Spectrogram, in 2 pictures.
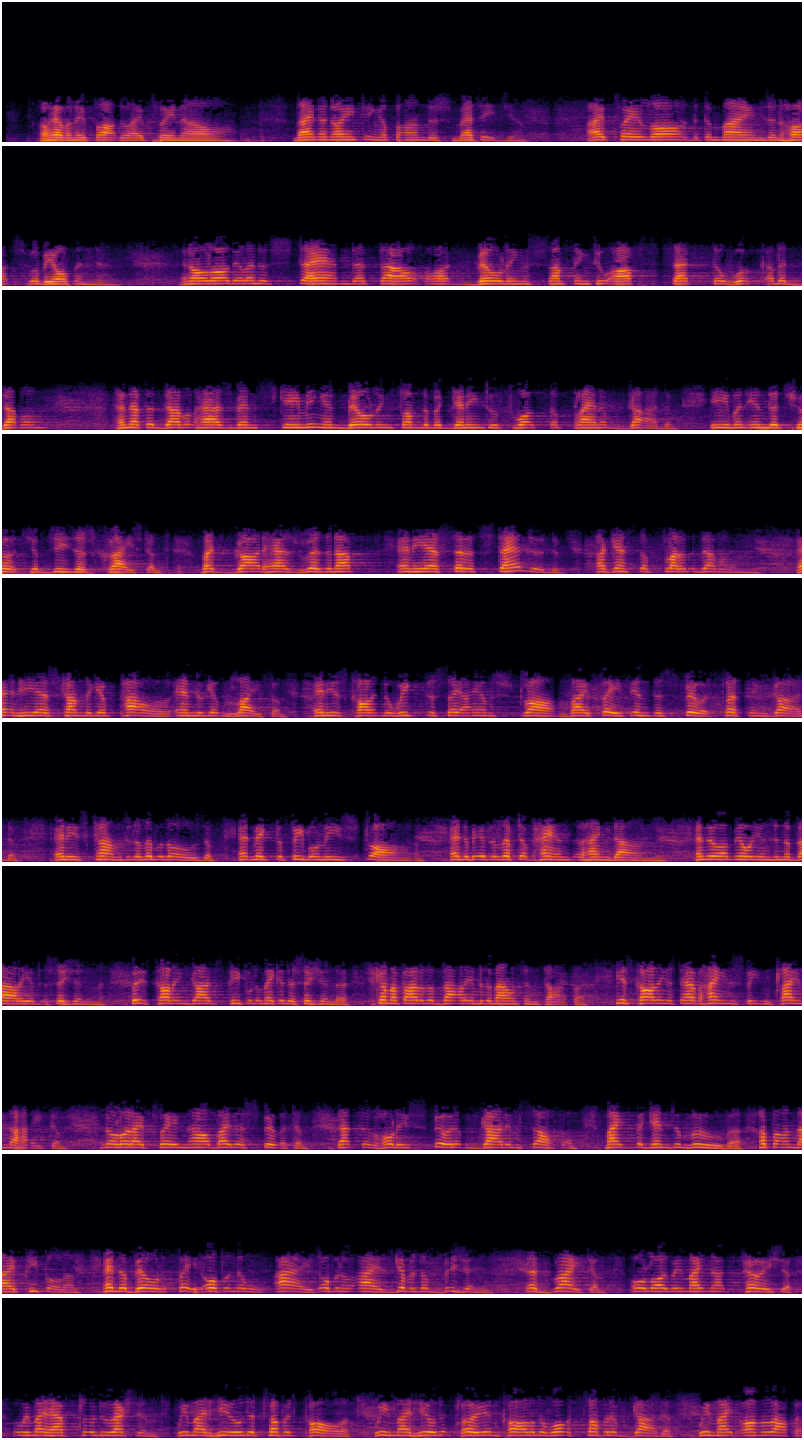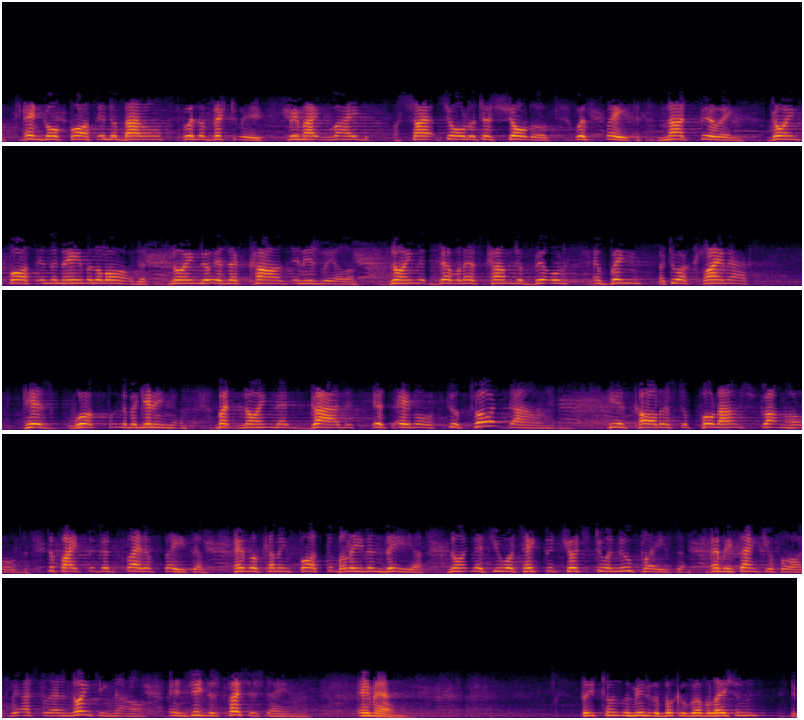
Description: Sermon: THE ROAD TO WORLD GOVERNMENT.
